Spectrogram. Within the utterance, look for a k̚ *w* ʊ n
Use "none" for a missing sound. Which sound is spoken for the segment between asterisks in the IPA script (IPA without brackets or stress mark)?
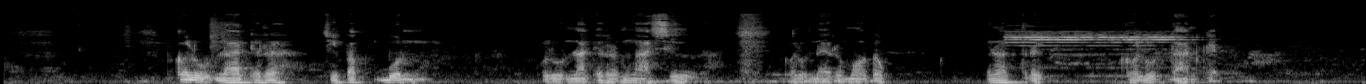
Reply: b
